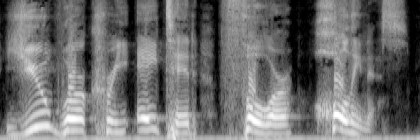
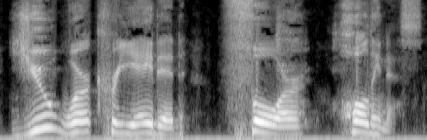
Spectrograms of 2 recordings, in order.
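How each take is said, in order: First: Very slow, louder, each word weighed; slow emphatic repeat. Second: Slow, every word spelled out for notes; slow dictation. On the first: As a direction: repeat it slowly and hammer it home. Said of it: "I'm gonna repeat this". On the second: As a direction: dictate it slowly so they can write it down. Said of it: "write this down exactly the way I say it". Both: Shown as a demonstration.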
